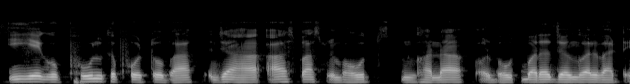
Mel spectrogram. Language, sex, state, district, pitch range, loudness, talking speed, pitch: Bhojpuri, male, Bihar, Saran, 110-120 Hz, -26 LUFS, 160 wpm, 110 Hz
